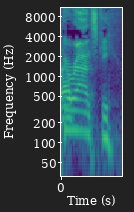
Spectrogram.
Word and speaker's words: Skoronski: Peter Skoronski.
